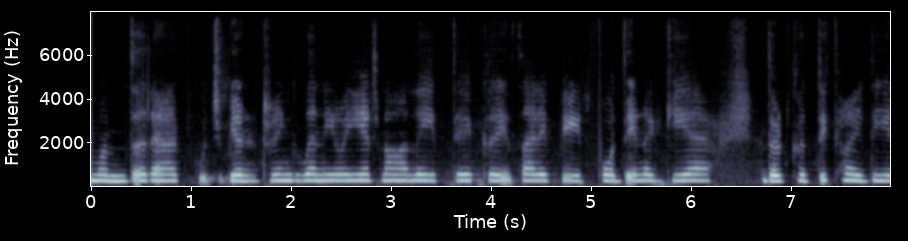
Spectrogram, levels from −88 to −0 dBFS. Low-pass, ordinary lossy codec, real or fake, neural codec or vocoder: none; none; fake; codec, 16 kHz, 1 kbps, X-Codec, HuBERT features, trained on LibriSpeech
